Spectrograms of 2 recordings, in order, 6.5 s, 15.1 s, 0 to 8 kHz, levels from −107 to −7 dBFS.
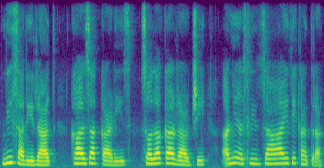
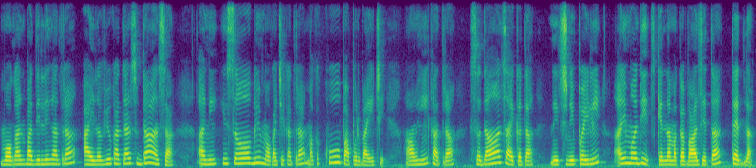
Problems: none marked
